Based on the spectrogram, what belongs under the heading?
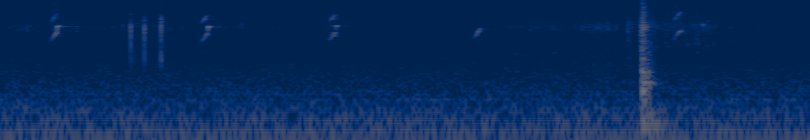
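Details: Resident Eastern Rosellas visiting a pond on a rural Australian property give short, high chirps every half second or so over a low background rumble, with one sharp knock near the end.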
